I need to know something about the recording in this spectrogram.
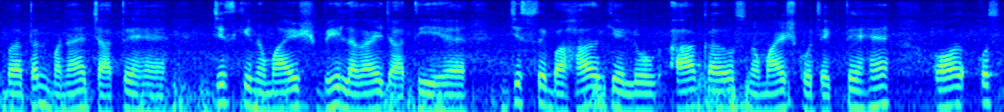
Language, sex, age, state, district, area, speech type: Urdu, male, 30-45, Delhi, Central Delhi, urban, spontaneous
